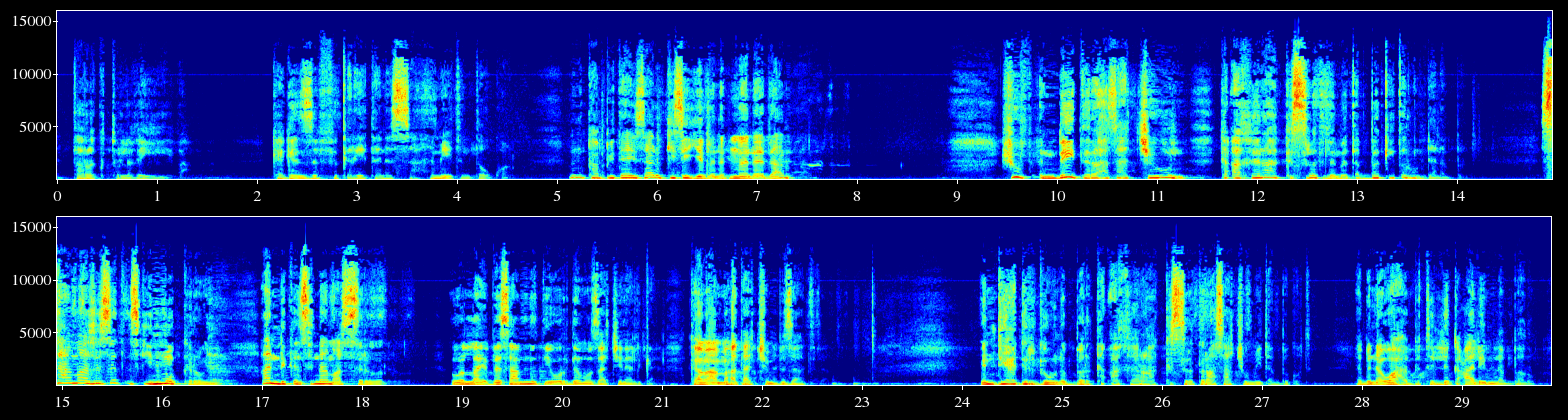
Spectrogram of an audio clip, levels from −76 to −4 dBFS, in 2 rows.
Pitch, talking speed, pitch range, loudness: 155 Hz, 100 wpm, 130-190 Hz, -18 LUFS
